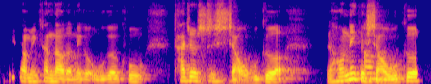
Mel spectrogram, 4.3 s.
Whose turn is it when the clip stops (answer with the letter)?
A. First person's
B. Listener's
A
